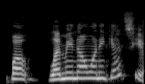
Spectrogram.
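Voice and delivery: sarcastic banter, pitched very high. Recount your usual reply when he said he was waiting for death, retelling sarcastic banter. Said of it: "I was always sarcastic with him".

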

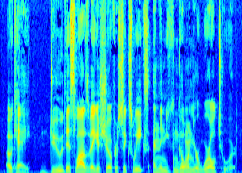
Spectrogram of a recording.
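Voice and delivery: normal talking voice

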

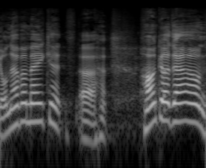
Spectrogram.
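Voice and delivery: put-on high Aussie accent. Quoting the man they rented a boat from, in an Australian accent. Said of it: "That's my best Australian accent".

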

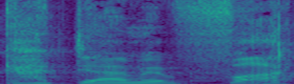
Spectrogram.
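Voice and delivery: mock-angry outburst, acting pissed off. Retelling how an embarrassed guy on crutches reacted, mock-angry outburst. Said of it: "He's like all pissed off".

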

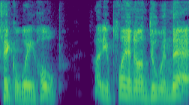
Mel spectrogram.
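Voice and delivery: put-on Bronx accent in a bartender-style voice. Acting out the bartender's reply from a scene the speaker picked: Bronx bartender accent. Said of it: "Bronx type bartending accent you just did".

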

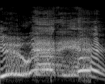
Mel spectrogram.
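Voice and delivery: put-on very high, loud, tiny toddler yell. Retelling a three-year-old yelling from the back seat: imitating Josiah yelling. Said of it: "this little three-year-old voice behind me yells out".

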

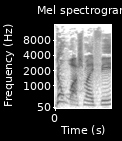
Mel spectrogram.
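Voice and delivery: top-of-the-lungs, loud, high, drawn-out shout. Retelling an Easter play actor's line: imitating Mel Bates shouting at full volume. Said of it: "he shouts at the top of his lungs".

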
